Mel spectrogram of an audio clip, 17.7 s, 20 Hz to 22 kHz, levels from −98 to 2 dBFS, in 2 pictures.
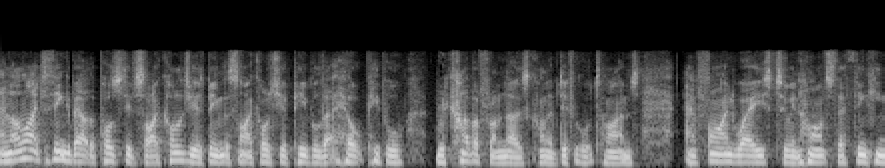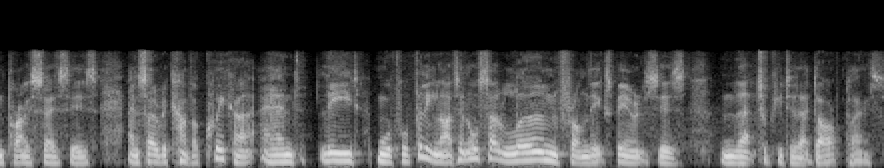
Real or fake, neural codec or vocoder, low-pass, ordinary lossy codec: real; none; 7.2 kHz; AAC, 48 kbps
